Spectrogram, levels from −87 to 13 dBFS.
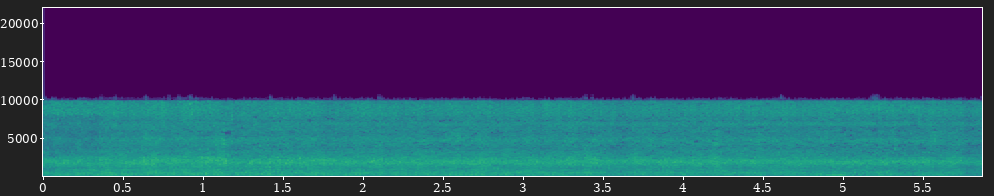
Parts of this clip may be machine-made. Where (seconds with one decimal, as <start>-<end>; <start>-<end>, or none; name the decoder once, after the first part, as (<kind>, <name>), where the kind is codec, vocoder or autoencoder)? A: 0.0-1.0 (vocoder, WaveNeXt); 1.6-4.9; 5.5-5.9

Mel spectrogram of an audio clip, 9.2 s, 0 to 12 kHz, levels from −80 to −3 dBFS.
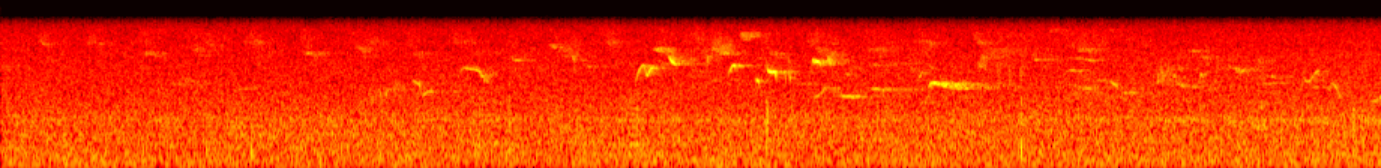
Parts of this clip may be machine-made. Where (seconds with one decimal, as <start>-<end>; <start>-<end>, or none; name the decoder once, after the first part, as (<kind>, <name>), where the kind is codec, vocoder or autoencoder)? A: none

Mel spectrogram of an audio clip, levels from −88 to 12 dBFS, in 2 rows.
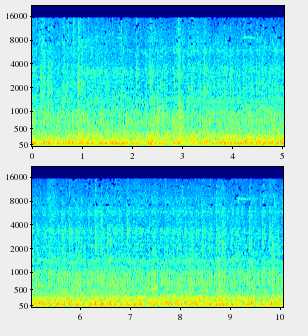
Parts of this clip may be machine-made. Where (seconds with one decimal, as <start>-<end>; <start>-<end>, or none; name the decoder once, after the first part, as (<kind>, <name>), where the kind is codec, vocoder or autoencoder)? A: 0.0-1.7 (vocoder, Vocos); 3.3-6.9; 7.7-10.1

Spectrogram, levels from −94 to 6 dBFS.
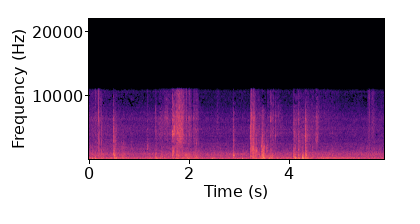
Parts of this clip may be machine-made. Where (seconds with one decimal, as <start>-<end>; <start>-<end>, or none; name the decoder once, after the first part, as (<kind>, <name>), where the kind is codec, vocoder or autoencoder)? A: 1.0-4.5 (vocoder, BigVGAN v2)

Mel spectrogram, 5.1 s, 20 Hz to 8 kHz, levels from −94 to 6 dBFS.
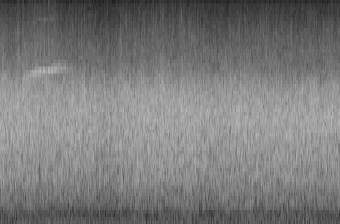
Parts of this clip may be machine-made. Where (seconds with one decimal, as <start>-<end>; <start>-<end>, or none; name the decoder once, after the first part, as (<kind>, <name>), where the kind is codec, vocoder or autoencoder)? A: none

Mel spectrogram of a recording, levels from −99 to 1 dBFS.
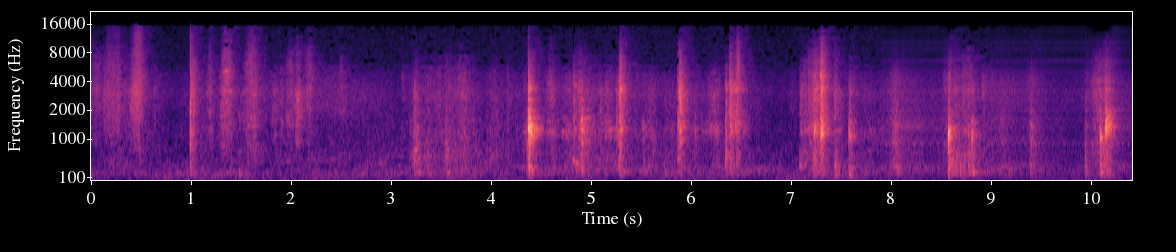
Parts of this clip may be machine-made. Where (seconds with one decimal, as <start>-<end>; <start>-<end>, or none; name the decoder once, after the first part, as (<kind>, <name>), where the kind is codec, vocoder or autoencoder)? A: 7.9-8.6 (autoencoder, DAC-VAE); 9.0-10.4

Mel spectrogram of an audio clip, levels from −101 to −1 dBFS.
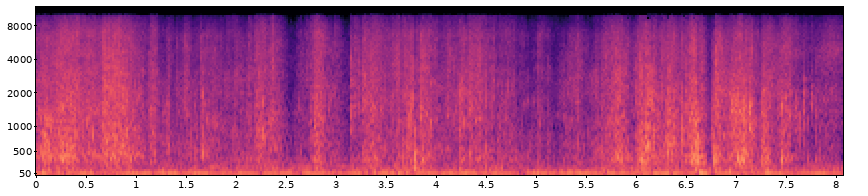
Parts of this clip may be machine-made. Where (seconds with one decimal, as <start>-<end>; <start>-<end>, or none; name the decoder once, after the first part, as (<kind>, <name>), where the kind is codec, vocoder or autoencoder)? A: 0.0-2.0 (codec, HILCodec); 3.4-5.7; 6.7-7.3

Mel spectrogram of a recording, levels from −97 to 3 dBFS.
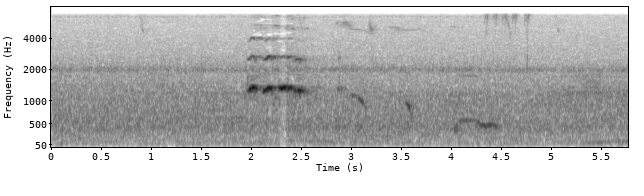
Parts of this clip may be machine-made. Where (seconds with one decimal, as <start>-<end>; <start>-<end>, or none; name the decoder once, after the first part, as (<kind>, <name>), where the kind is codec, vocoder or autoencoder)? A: none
